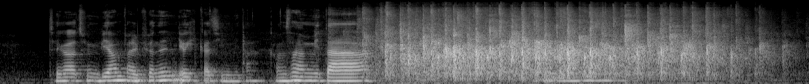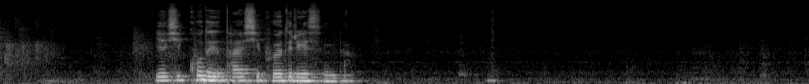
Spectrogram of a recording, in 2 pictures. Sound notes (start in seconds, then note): 3.2 applause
